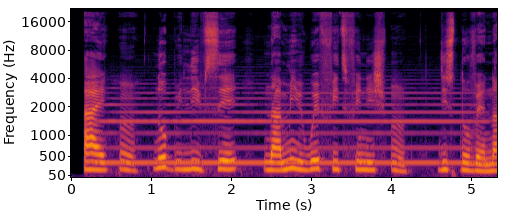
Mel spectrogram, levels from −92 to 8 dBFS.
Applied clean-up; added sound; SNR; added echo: none; Wind instrument, woodwind instrument; 11 dB; none.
